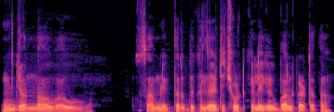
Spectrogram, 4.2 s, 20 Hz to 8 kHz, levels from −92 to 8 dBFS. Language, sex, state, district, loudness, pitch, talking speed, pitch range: Bhojpuri, male, Uttar Pradesh, Gorakhpur, -18 LUFS, 110 Hz, 245 wpm, 110-115 Hz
